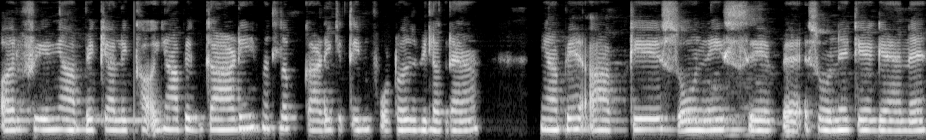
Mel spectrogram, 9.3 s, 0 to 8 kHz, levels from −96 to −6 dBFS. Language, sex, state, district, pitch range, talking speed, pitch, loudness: Hindi, female, Uttar Pradesh, Gorakhpur, 215-230 Hz, 180 wpm, 220 Hz, -15 LUFS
